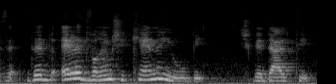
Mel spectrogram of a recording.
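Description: This woman's voice sits at a medium pitch. It sounds somewhat breathy. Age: 40s. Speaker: parent coach. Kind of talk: casual interview conversation.

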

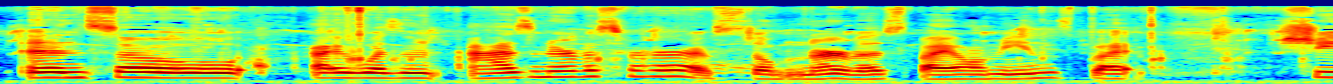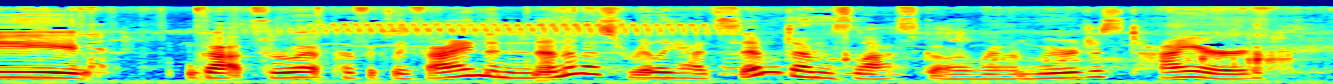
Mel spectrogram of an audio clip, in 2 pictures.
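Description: A woman with a fairly high voice speaks at a fairly slow pace with ordinary pitch variation. Noticeable background noise can be heard. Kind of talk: casual faith talk. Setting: outdoors. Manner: chatty with frequent fillers.

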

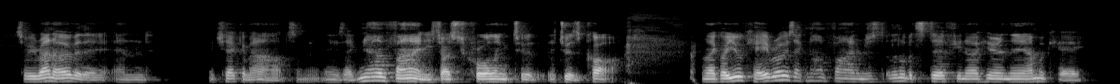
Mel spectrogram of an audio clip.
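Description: He has a normal speaking voice, pitched in the medium range for a man. His pace is fairly quick and his pitch variation ordinary. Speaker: skydiving drop zone owner. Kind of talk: casual chat.

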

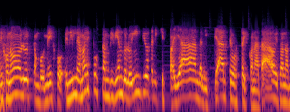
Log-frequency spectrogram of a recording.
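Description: A man with a Chilean accent talks at a very fast pace. His pitch is high, with ordinary pitch variation. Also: hardly any pauses. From Chile, Quilpué (Valparaíso region). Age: 30s. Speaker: naturopathic doctor. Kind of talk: casual chat.

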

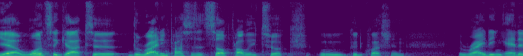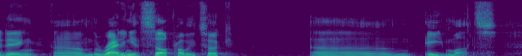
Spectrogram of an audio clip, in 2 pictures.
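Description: A man with an American accent and a normal speaking voice talks at a moderate pace with a fairly low pitch and ordinary pitch variation, on a very clean recording with a silent background. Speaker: author and leadership coach. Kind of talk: casual interview chat.

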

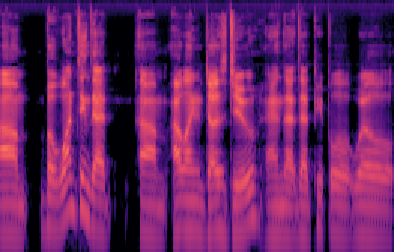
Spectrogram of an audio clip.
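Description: On a very clean recording with a silent background and a dry, close sound with no echo, a man with an American accent talks at a fairly slow pace in an unremarkable speaking voice, medium in pitch with ordinary pitch variation. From US, Pakistani family. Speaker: law student. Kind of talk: casual interview conversation.

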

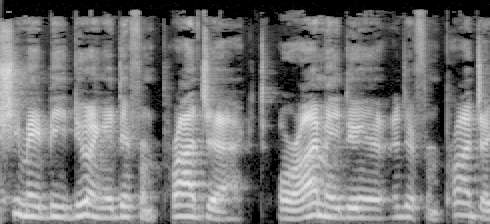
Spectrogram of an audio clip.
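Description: This is a man speaking. He has a Texan accent. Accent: Texan American. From Houston, Texas. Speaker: missions pastor. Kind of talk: casual interview.

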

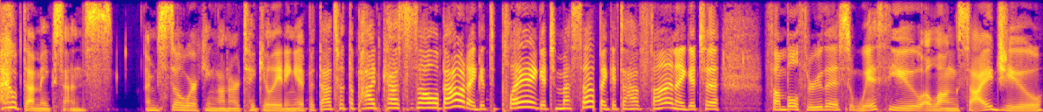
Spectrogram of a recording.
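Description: A woman talks at a fairly quick pace in a warm tone. Her medium pitch swings very widely. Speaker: spiritual podcast host. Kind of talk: casual interview. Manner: warm, effusive.

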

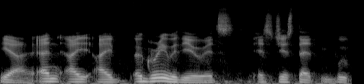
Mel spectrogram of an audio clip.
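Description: At a moderate pace, a man with a medium pitch talks in a plain, everyday voice, his intonation fairly even. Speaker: co-host. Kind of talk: casual chat.

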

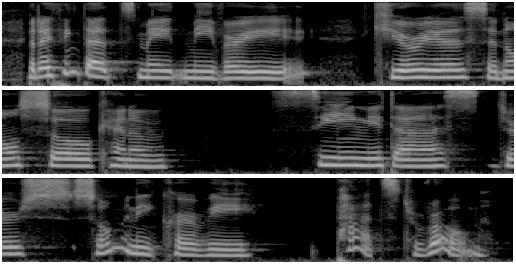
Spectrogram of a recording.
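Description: Speech comes at a very slow pace in a dark, mellow tone with ordinary pitch variation. The recording is very clean, with a silent background. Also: woman, fairly high pitch for a woman. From Sweden. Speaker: businesswoman. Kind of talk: interview. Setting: home apartment.

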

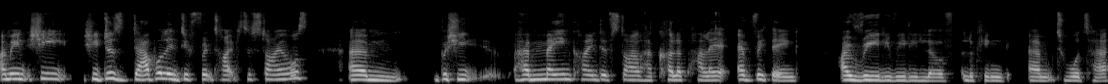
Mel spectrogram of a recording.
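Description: A woman's fairly high, dark, mellow voice with an English accent, at a moderate pace and with ordinary pitch variation. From England, Punjabi family. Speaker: personal stylist. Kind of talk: casual interview chat.

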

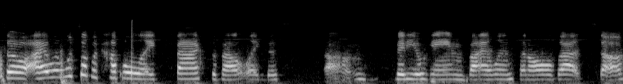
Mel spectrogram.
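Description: A woman's fairly high voice in a Pittsburgh accent, with ordinary pitch variation. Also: moderate pace. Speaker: gaming podcast host. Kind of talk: casual chat.

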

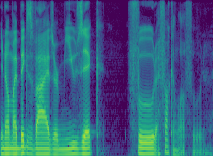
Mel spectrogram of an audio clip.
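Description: Speaking at a moderate pace in a fairly low pitch, a man with an American accent shows big swings in loudness. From US, Rochester, New York area. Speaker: natural bodybuilder and personal trainer. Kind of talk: casual interview. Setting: studio. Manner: animated.

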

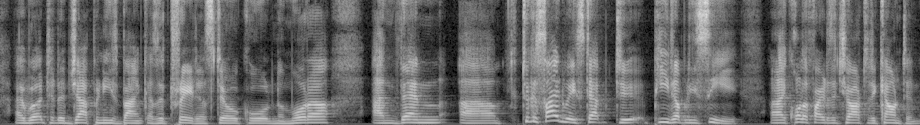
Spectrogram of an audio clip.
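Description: A man's animated voice in a London accent, high-pitched and fairly quick, on a very clean recording with a silent background. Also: ordinary pitch variation, very even loudness. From East London, England. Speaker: former banker and quiz show contestant. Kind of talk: interview.

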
